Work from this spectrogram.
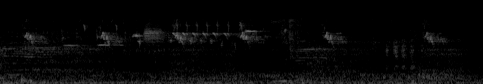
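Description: Yearling ewes arriving on a sheep farm for shearing, giving several faint, scattered bleats from some distance, with light ambient noise between the calls and nobody speaking.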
